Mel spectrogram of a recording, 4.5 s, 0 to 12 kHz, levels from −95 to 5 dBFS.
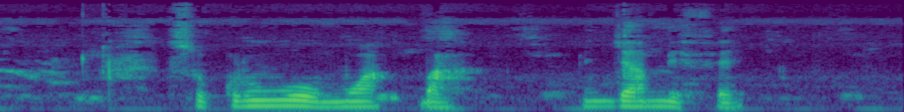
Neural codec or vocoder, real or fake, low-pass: none; real; 10.8 kHz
